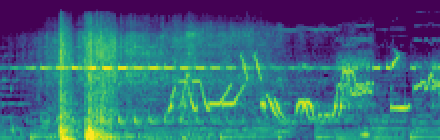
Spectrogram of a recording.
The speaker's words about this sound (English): Join us next time for the alarm clock that really gets around.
